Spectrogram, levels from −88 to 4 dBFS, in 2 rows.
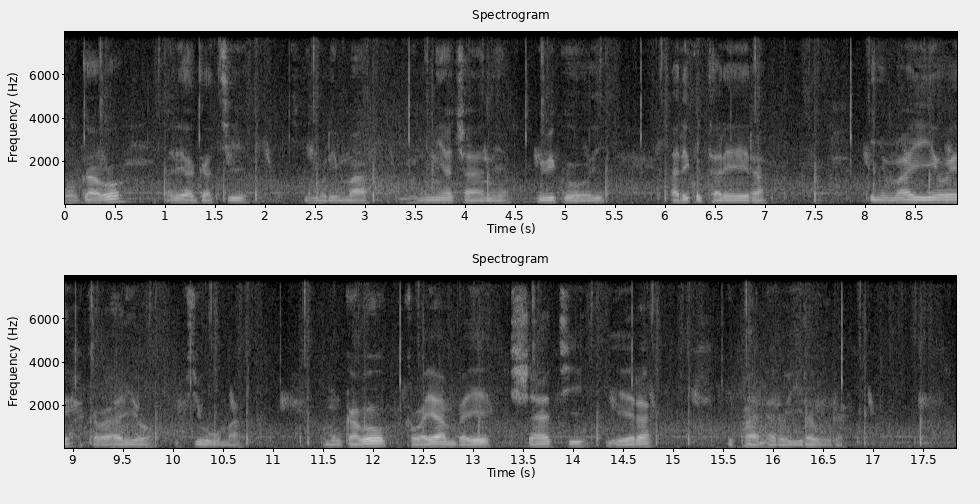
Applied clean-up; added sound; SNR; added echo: none; Bird / Ocean + Walk, footsteps; 11 dB; none.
